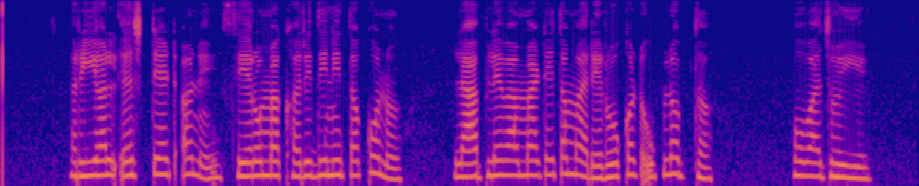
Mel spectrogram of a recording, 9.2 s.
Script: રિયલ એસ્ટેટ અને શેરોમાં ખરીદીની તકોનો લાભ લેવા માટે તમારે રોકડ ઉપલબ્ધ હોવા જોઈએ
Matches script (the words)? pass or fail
pass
